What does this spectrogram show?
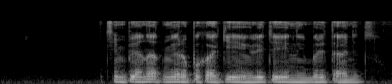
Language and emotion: Russian, neutral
